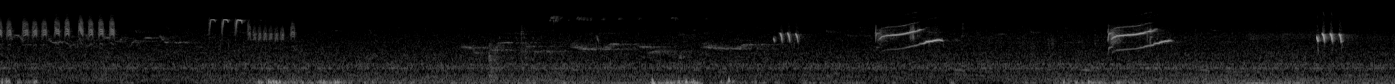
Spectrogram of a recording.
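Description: Eurasian nuthatch giving sharp, high calls and a few loud rising-falling whistled notes, with a rapid ticking series near the start and quiet woodland background.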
